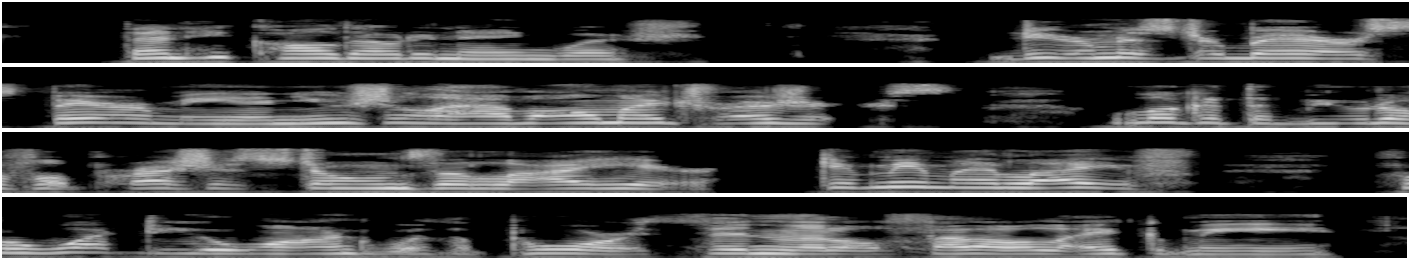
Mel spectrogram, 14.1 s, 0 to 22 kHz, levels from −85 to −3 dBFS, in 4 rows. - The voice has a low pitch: No, high, 235 Hz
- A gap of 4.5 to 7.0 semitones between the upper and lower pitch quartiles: No, average, 2.8 semitones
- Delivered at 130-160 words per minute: No, average, 190 wpm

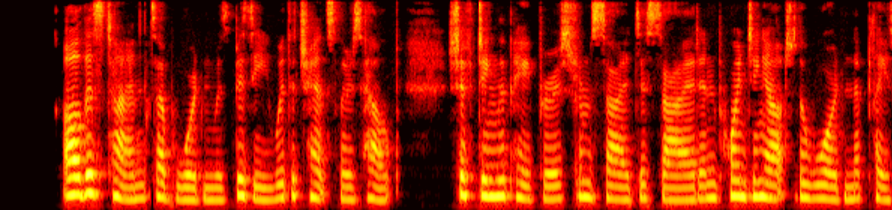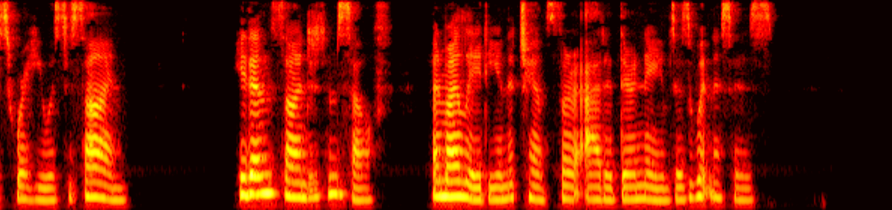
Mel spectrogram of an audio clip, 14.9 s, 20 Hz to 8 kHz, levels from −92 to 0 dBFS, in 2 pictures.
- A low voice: No, high, 190 Hz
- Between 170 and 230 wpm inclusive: Yes, average, 195 wpm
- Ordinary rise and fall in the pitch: Yes, average, 3.7 semitones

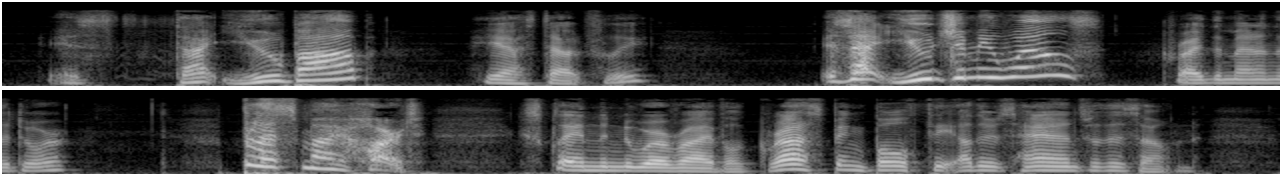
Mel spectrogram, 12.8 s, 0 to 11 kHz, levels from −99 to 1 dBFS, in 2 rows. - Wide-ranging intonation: Yes, wide, 8.1 semitones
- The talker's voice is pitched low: No, medium, 155 Hz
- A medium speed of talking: Yes, average, 155 wpm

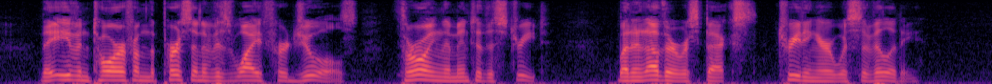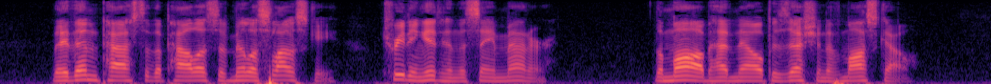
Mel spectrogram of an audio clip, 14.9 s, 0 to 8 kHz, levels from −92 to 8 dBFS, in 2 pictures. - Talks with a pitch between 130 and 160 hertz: Yes, medium, 140 Hz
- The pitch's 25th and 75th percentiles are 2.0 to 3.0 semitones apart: Yes, narrow, 2.4 semitones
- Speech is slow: No, average, 180 wpm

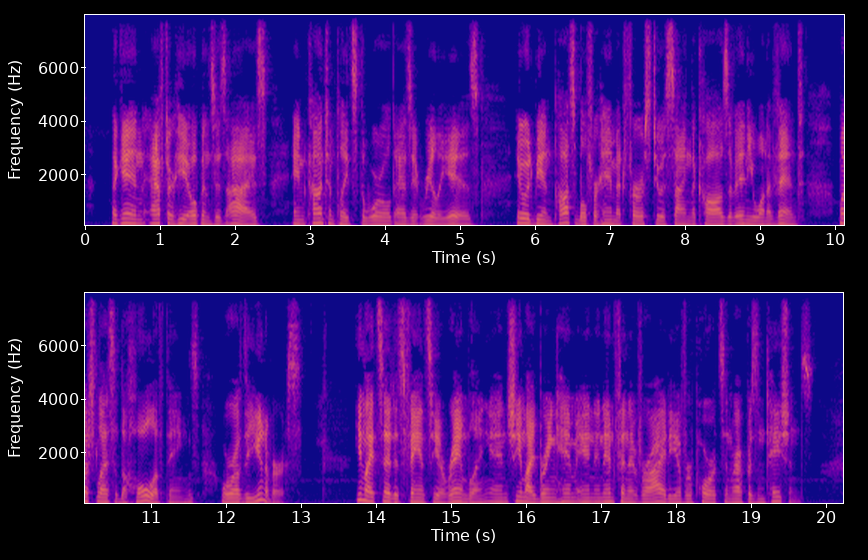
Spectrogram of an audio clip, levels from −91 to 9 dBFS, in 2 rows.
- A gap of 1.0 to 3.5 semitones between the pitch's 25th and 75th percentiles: Yes, average, 2.7 semitones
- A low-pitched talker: No, medium, 145 Hz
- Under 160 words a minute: No, average, 180 wpm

